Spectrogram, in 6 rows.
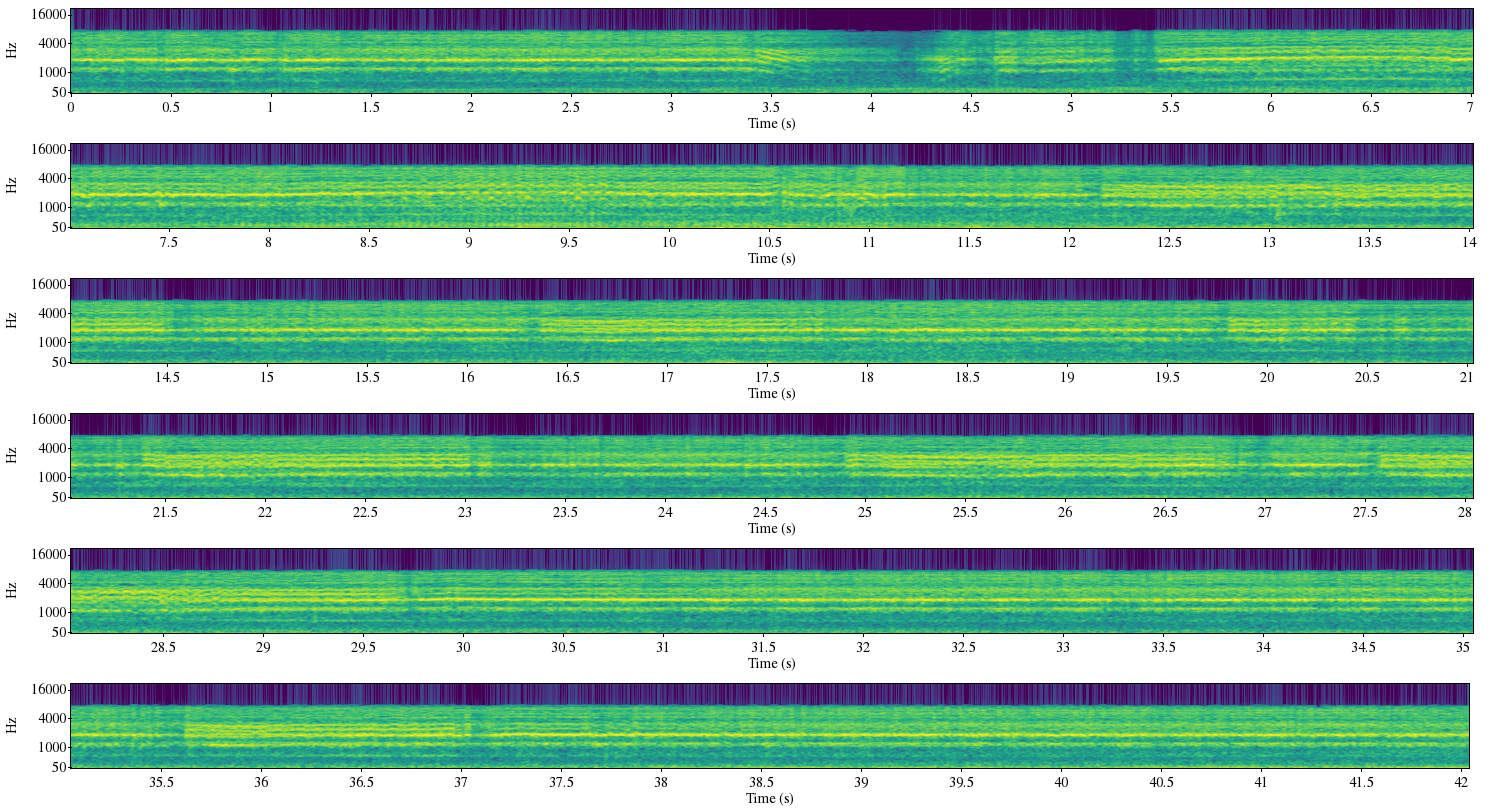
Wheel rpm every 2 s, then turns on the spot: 160, 140, 100, 160, 160, 160, 160, 160, 160, 160, 160, 160, 160, 160, 160, 160, 160, 160, 160, 160, 160.
none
